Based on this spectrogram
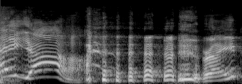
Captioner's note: laughs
